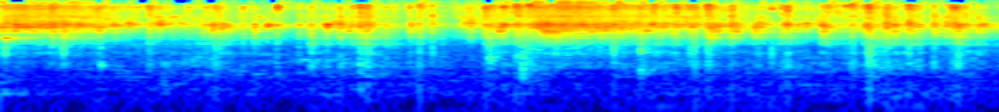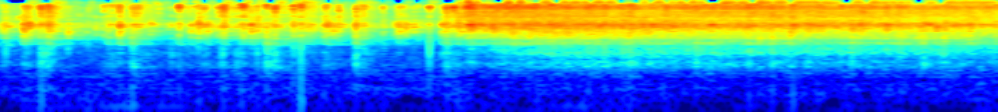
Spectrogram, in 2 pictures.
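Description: Mustard seeds crackle and sizzle in hot oil for a tempering, a loud, continuous close-up spattering hiss that stays steady throughout with no talking.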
